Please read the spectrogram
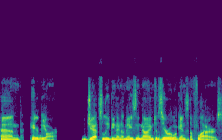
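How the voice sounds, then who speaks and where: A growling, put-on character voice from a man, medium in pitch, at a moderate pace over a quiet background. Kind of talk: parody TV reporter. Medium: comedy sketch.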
